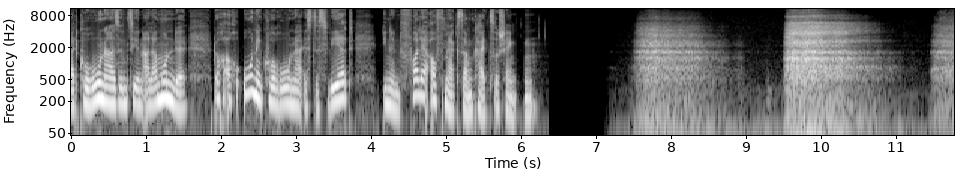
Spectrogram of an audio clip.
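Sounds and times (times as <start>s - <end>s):
speech: 0.0s - 6.3s, 7.5s - 7.9s
deep airy inhalations: 7.5s - 11.7s.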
